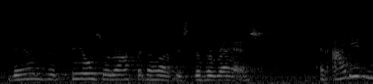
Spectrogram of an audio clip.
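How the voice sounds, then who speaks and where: Over noticeable background noise and audible room echo, a woman with a fairly high pitch speaks at a moderate pace. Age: 60s. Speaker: class member. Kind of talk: testimony. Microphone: far from the mic.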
